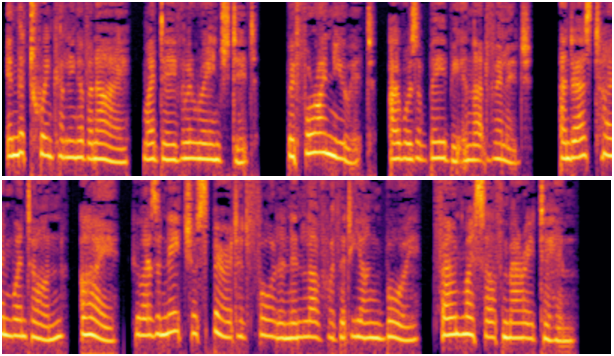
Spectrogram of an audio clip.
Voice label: engl british rate slow pitch high; tom of forest; sophie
